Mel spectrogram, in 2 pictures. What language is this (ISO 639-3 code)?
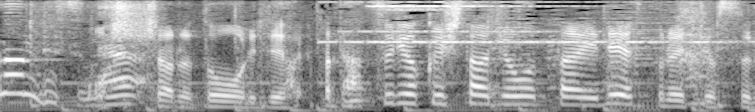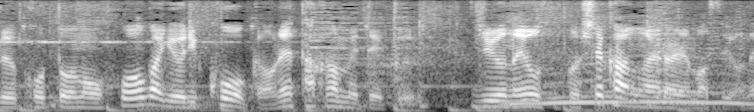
jpn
